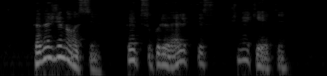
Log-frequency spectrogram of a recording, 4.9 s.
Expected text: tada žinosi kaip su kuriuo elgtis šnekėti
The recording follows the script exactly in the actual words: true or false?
true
